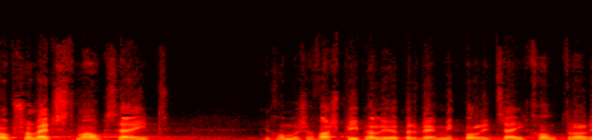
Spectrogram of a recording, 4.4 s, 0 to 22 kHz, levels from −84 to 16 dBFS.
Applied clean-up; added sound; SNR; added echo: none; none; none; none.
